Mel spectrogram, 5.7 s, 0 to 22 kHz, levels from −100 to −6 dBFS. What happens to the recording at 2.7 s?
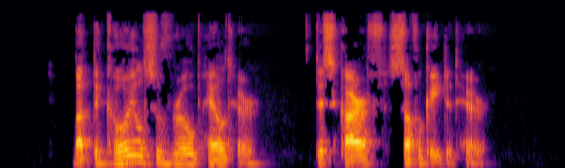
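At 2.7 s the speech sits inside a stretch of automatic gain rising, running from 1.11 s to 3.76 s. The gain control judged the input too quiet and lifted its gain slowly, by about 4 dB, so the voice and background swell together.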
